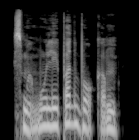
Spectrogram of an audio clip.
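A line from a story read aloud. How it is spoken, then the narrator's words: Grumbling. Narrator (Russian): пробурчала я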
